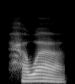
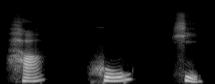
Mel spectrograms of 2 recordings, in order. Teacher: L'important c'est vraiment de sentir ce petit souffle qui part de la gorge.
